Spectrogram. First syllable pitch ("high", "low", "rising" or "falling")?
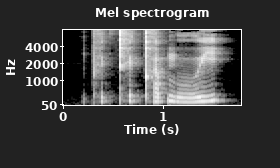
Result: rising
